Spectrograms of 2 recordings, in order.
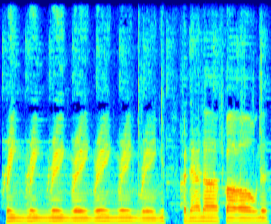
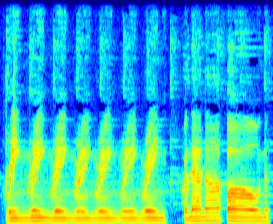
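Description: No difference in how they are said.

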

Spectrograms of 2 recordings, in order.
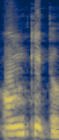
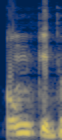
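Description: First: "অঙ্কিত" with open অ first; ভুল উচ্চারণ. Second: "অঙ্কিত" with closed ও first; সঠিক উচ্চারণ. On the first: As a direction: begin "অঙ্কিত" on aw, not o. ("অঙ্কিত"-র শুরুতে খোলা অ) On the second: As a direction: begin "অঙ্কিত" on a rounded o. ("অঙ্কিত"-র শুরুতে ও ধ্বনি) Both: Shown as a demonstration. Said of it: "এটার উচ্চারণ হবে".

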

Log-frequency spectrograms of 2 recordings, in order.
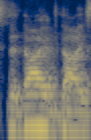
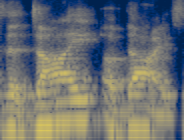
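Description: First: Said in the usual way. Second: "dye of dyes" drawn out slowly, each word weighted; quoting the poet with slow relish; slow emphatic quote. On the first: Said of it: "the biblical Song of Songs". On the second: Retold or imitated. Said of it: "he talked about the purple pigment".

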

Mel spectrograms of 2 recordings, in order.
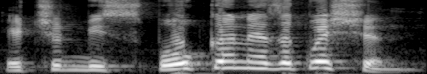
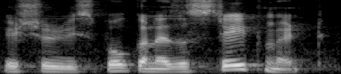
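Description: First: Said high, as if asking; high questioning tone; question intonation. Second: Low matter-of-fact delivery; statement intonation. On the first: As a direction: lift it like a question. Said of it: "If I am putting a question". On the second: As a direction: lower and quicker, flat statement. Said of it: "If I am putting a statement". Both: Shown as a demonstration.

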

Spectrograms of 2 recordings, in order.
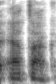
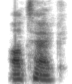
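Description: First: অ্যাটাক said "AE-tak"; mistaken pronunciation. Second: অ্যাটাক said "uh-TAEK"; light first vowel, wide ae in second syllable of অ্যাটাক; correct pronunciation. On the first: Teacher quoting what we say, অ্যাটাক as ae-tak. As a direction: open অ্যাটাক with the vowel of cat. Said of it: "আমরা বলি". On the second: Teacher correcting learners, অ্যাটাক as uh-taek. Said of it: "আ, এরপরে ট্যাক". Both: Shown as a demonstration.

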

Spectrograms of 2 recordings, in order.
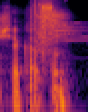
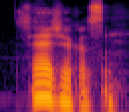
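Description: First: "şakasın" breathed in a voiceless whisper; a hushed, toneless "şakasın". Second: Said in the usual way. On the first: Acted. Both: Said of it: "Harbi söylüyorum".

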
